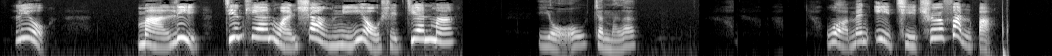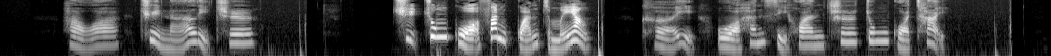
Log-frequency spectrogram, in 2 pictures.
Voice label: Mandarin; mandarin placement test hsk2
